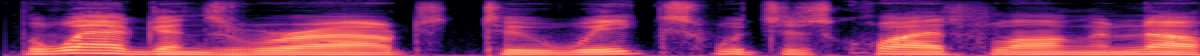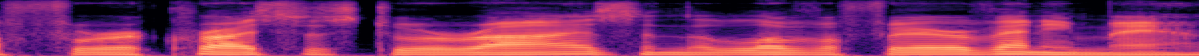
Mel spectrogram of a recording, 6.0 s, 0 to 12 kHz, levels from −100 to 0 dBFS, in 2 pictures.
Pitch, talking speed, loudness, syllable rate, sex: 120 Hz, 220 wpm, -19 LUFS, 5.5 syllables/s, male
